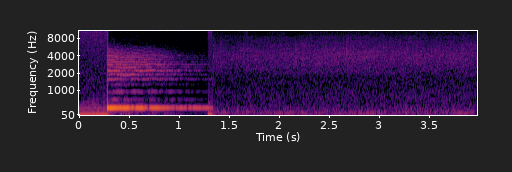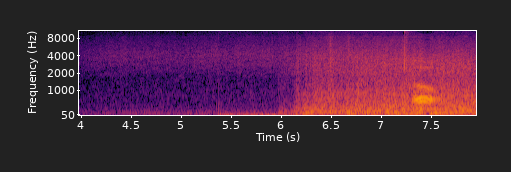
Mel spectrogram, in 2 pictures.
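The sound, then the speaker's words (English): A brief electronic tone sounds, then after a quiet stretch a thunderstorm swells in, with deep rolling thunder and a steady hiss of rain building louder toward the end. “Oh, the storm again.”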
